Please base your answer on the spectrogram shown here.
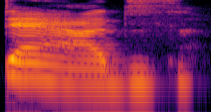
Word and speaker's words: dads: is dads dads oh i hear the z sound at the end of the word i know that the letter s can make two sounds it can say s or z when it's used as a suffix what is the base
